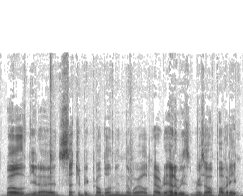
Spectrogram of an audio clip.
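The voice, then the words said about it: Imitates another person's voice. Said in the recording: “Sounds like you're trying to do my voice there.”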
